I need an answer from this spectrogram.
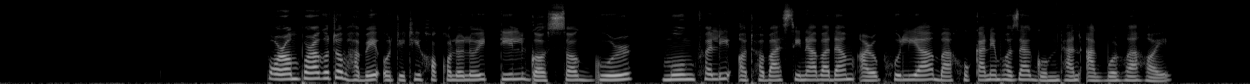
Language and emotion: Assamese, neutral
